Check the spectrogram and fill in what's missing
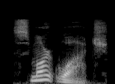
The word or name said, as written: Smartwatch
